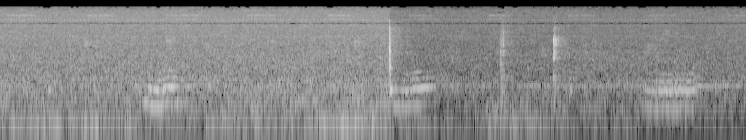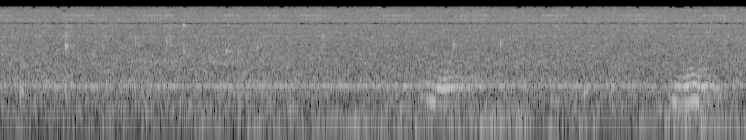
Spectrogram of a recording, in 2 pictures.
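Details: A sleeping cat makes soft, brief snorting breath noises every few seconds over a steady hum; owner is unsure whether it is snoring or talking in its sleep. Gentle snoring.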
